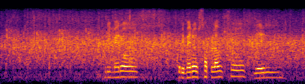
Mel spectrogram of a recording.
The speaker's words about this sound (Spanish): Primeros aplausos del presidente de la Comunidad de Madrid en el momento en el que habla de la soberanía de la nación.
